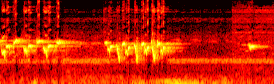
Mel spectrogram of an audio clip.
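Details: Yellow-vented bulbul chattering, used to provoke other bulbuls to sing: quick bubbly, slurred notes in two short bursts, then a single clear note, with a constant hum and faint low noise.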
